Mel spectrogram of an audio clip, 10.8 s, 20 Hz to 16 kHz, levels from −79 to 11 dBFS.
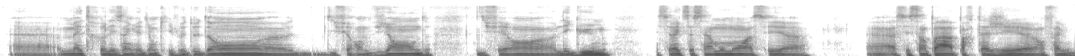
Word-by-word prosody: heu - - -7
heu, 80 +1 -7
mettre 85 +1 -1
les 85 -1 0
ingrédients 80 +1 -1
qu'il 85 +1 -7
veut 85 0 -1
dedans, 100 +6 +3
heu, 85 -1 -1
différentes 85 -3 -5
viandes, 90 +3 +1 0.4
différents 85 -1 -2
légumes. 95 +7 +3 0.5
C'est - - -5
vrai 90 - +4
que - - -9
ça, - - -3
c'est 85 +1 -3
un 85 - 0
moment 85 0 +3
assez, 85 +1 -1
heu, 85 - +1 0.8
a 80 -3 -4
assez 85 +3 -3
sympa 95 +2 +4
à - - +2
partager, 85 +3 0
heu, 85 -2 +2
en 80 - -2
famille. 85 -2 -2
85 Hz, 165 wpm, -25 LUFS, 80-90 Hz, 0.8 s, vrai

